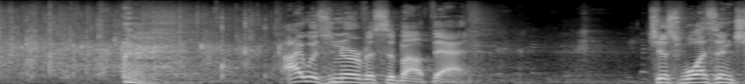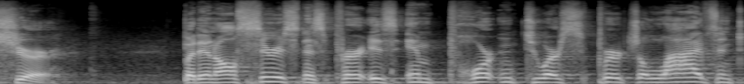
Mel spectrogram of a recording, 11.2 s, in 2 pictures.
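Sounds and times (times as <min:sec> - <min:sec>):
audience clapping hands: 0:00.0 - 0:03.1
speech: 0:02.2 - 0:03.7, 0:05.0 - 0:06.2, 0:07.0 - 0:11.1.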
